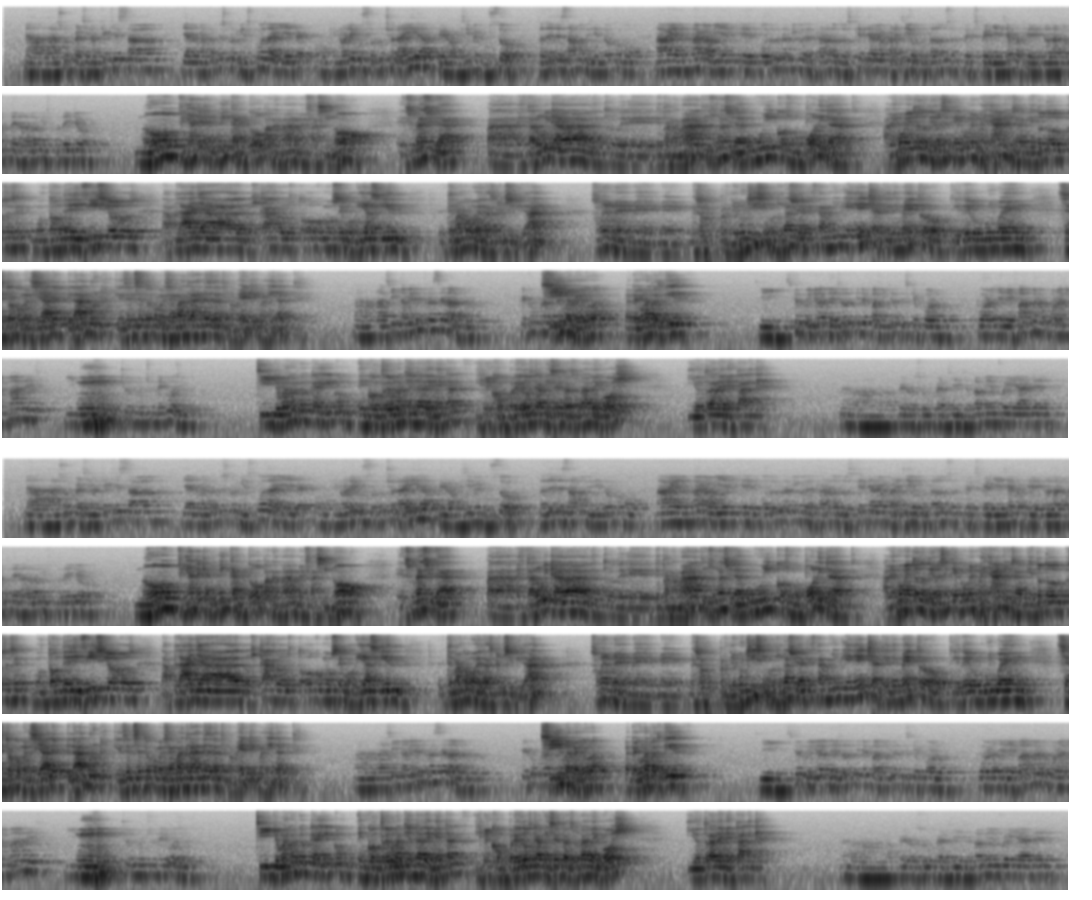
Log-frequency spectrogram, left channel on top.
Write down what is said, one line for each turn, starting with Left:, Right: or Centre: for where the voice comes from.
Left: Ah, súper, sino que aquí estaba dialogando pues con mi esposa y ella como que no le gustó mucho la ida, pero a mí sí me gustó. Entonces estábamos diciendo como, a ver, a Gabriel, que vos sos un amigo cercano a los dos, ¿qué te había parecido? Contanos tu experiencia para que nos salgamos de la duda mi esposa y yo.
Right: No, fíjate que a mí me encantó Panamá, me fascinó. Es una ciudad para estar ubicada dentro de, de Panamá, es una ciudad muy cosmopolita. Había momentos en donde yo me sentía como en Miami, o sea, viendo todo ese montón de edificios, la playa, los carros, todo cómo se movía así el, el tema como de la exclusividad. Eso me, me, me, me- me sorprendió muchísimo. Es una ciudad que está muy bien hecha, tiene metro, tiene un muy buen centro comercial, el el Albrook, que es el centro comercial más grande de Latinoamérica, imagínate.
Left: Ah, sí, también entraste al Albrook. ¿Qué compraste
Right: Sí,
Left: allá?
Right: me pegó una, me pegó una perdida.
Left: Sí, es que es muy grande. Eso tiene pasillos, dizque por, por elefa- bueno, por animales y
Right: Ujú.
Left: tiene muchos, muchos negocios.
Right: Sí, yo me acuerdo que ahí com- encontré una tienda de metal y <laughs> me compré dos camisetas, una de Ghost y otra de Metallica.
Left: Ah, pero súper, sí. Yo también fui a ese,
